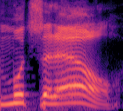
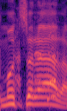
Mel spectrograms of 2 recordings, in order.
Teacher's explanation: when they don't pronounce the vowels at the end of like Italian food items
